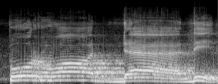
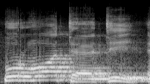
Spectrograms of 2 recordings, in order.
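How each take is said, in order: First: Slow light Purwodadi without Javanese accent; plain non-medok. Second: Slow heavy Javanese medok Purwodadi; Javanese medok accent. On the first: Teacher shows students a Purwodadi with no Javanese accent. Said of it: "nah, biasa". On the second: Teacher shows students a Javanese medok Purwodadi. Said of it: "itu Jawa". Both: Shown as a demonstration.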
